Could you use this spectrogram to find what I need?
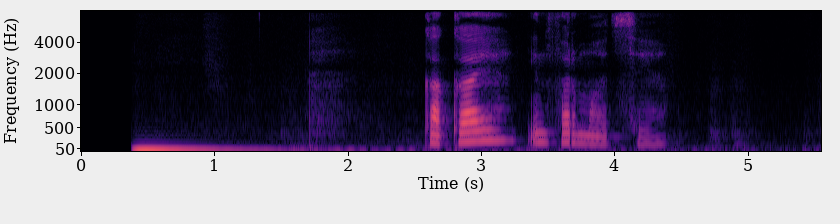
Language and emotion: Russian, neutral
